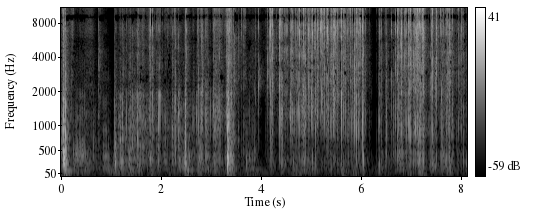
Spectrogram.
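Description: Small blind bag being torn open and crinkled by hand: irregular crackling and rustling, with sharp crackles at the start and about three seconds in.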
